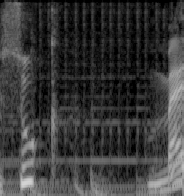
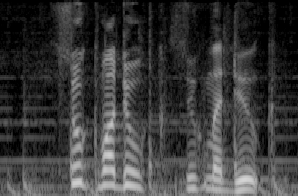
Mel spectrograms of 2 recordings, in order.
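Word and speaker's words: Souk Madiq: First of all, it was Souk Ma, like M-A, Duke. Souk Maduk. M-A-D-I-Q.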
